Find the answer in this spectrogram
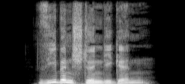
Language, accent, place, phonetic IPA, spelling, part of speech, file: German, Germany, Berlin, [ˈziːbn̩ˌʃtʏndɪɡn̩], siebenstündigen, adjective, De-siebenstündigen.ogg
- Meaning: inflection of siebenstündig: 1. strong genitive masculine/neuter singular 2. weak/mixed genitive/dative all-gender singular 3. strong/weak/mixed accusative masculine singular 4. strong dative plural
